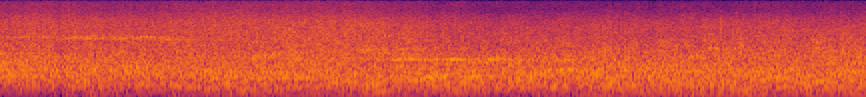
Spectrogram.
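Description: Loud, steady rush of splashing water thrown up by a killer whale's splash in the show pool, with faint shrieks and cheers from the audience in it.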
